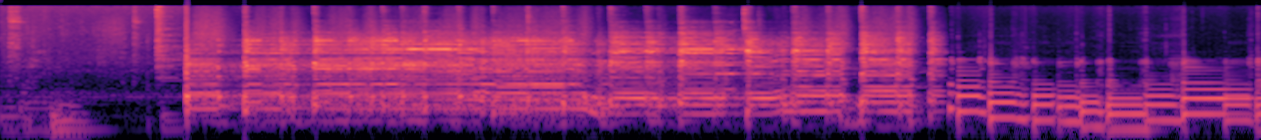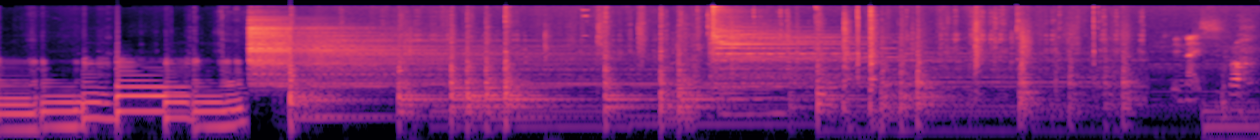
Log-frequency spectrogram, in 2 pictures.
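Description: Indie rock band music with drum kit, electric guitar and bass guitar, cutting in sharply about two seconds in. Midway the sound drops to a muffled, low bass-and-drum passage for about five seconds before the full band comes back, then gradually dies down near the end.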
